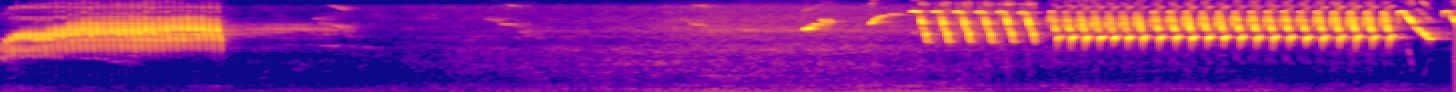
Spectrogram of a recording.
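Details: Canary song recorded to tutor young or non-singing birds: a buzzy harsh burst, a quiet pause with soft background hiss, then a brisk, regular, high rattling trill to the end.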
